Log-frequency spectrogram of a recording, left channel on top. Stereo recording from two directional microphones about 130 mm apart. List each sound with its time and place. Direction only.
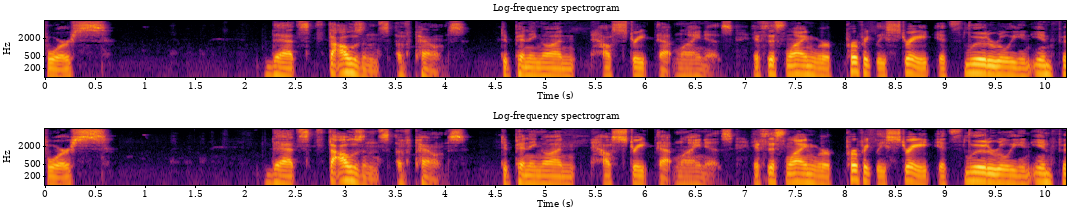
0.0 s speech: 80° left
2.2 s speech: 80° left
